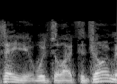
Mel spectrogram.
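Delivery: ordinary talk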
